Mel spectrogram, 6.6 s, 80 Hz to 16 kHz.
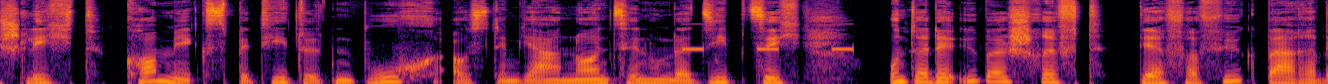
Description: Beep code, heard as beeps, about 1800 Hz, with speech in German. 3 short. In AMI BIOS tables: failure in the first 64 KB of memory; in Dell tables: chipset error.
